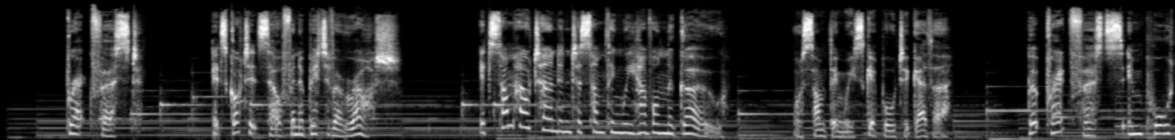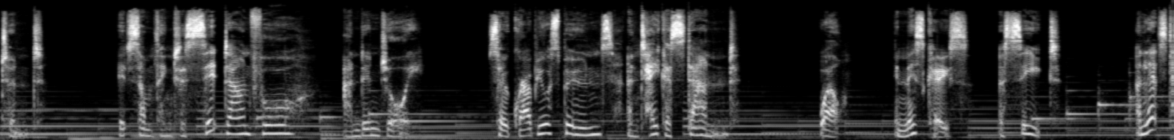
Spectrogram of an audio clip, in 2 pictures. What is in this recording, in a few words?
dorset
